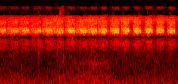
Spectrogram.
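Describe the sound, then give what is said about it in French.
Cicadas chirr in Provence in a steady, high, dense buzz. The buzz pulses in a regular rhythm that grows more distinct toward the end, and no other sounds are heard. “C'est les cigales.”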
